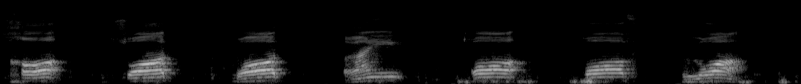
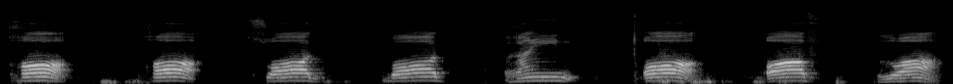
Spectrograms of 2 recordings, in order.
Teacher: آپ ان کو علیحدہ علیحدہ کر کے پڑھیں تو ہمیں منہ کو گول کرنا پڑتا ہے اور آواز ان کی بھاری نکلتی ہے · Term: حروف تفخیم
